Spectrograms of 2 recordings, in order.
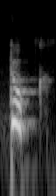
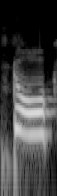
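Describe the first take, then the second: First: The vowel is short, close to 'oo'. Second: The vowel is a full, open 'oh'. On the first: The speaker calls it right. "ओ के बजाय में टुक" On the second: The speaker calls it wrong. "टोक नहीं"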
